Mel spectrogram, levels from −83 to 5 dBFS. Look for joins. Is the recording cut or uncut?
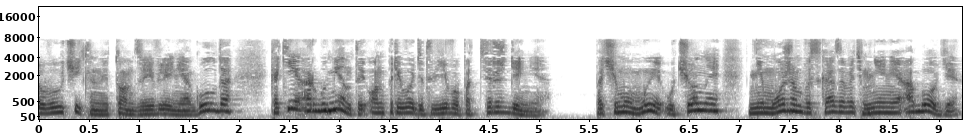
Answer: uncut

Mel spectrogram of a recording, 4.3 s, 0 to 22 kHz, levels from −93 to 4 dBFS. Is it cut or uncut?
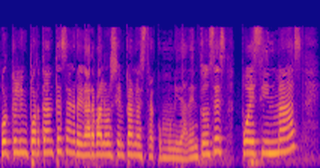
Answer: cut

